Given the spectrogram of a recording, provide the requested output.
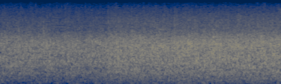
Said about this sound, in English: you can hear the applause from both the Bedford and Portsmouth fans here.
